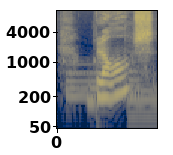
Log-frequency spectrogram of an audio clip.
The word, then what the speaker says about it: Blanche: was to be pronounced blanche like the color like that means white in french well that pronunciation is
